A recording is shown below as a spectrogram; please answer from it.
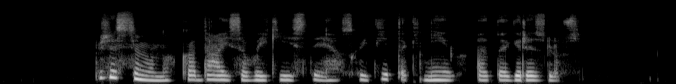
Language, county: Lithuanian, Vilnius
